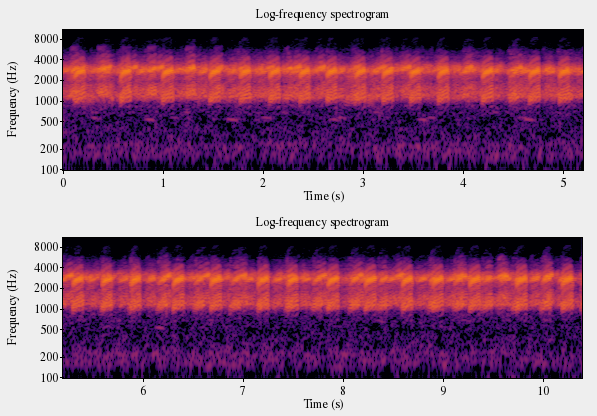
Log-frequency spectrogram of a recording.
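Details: Frog croaking in a dense, unbroken run of rapid rasping pulses, several per second, bright and fairly high-pitched, holding steady throughout with no pauses and no other sounds behind it.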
